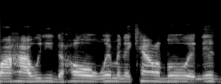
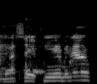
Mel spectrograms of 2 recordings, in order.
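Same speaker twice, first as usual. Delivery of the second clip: faint, cutting out phone voice; distant, breaking up call; call dropping out; 3 semitones higher, 14 dB quieter, much faster than usual. Real, not acted. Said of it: "it's still bad".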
